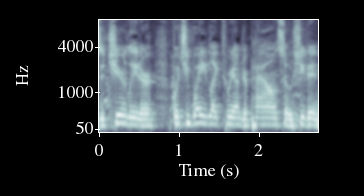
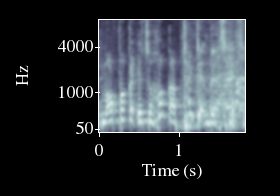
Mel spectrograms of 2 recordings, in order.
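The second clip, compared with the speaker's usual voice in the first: higher, sassy LaWanda pushing the biscuits; 9 semitones higher than usual. Retold or imitated. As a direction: hand over the hookup with sass. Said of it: "She's like".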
